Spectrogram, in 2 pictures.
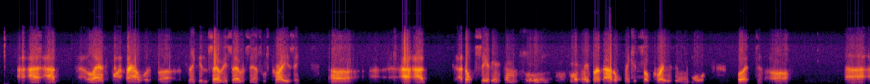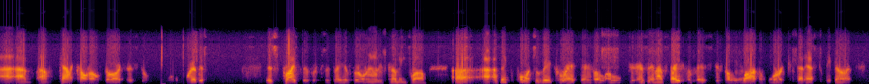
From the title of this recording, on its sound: Monthly Conference Call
